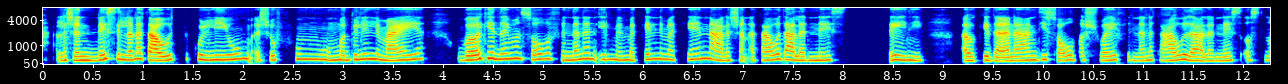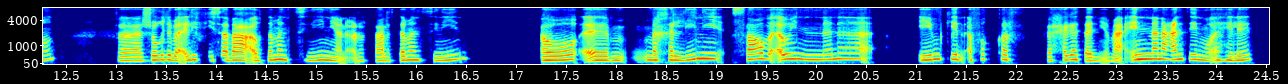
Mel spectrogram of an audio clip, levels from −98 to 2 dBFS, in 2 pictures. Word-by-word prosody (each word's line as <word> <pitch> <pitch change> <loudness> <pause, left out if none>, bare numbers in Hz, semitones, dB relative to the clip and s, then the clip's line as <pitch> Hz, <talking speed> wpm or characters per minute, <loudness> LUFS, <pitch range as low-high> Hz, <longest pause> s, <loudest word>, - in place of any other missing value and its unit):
علشان 210 0 +1
الناس 255 +8 +1
اللي 250 -3 +2
أنا 295 - +3
أتعودت 220 0 +6
كل 255 -2 +1
يوم 265 +5 +2
أشوفهم 265 +4 -3
وهُم 235 -1 0
دول 255 +3 +1
اللي 285 -2 +3
معايا، 230 +6 +3 0.3
وباواجه 240 +9 +4
دايمًا 295 +2 +3
صعوبة 280 0 -1
في 275 -5 -11
إن 220 +1 -1
أنا 285 +5 +2
أنقل 260 -3 -2
من 235 -2 -1
مكان 260 +6 -2
لمكان 270 +4 -1
علشان 215 -3 0
أتعود 225 +5 0
على 225 -3 +4
الناس 215 +2 -4 0.4
تاني 225 -3 0 0.4
أو 200 0 +2
كده، 195 -3 +2
أنا 200 - +1
عندي 230 +3 -1
صعوبة 215 -1 -4
شوية 215 +1 -3
في 230 -4 -21
إن 200 - -9
أنا 215 +3 -3
أتعود 215 +2 +1
على 195 -2 +1
الناس 195 +3 -6
أصلًا، 225 +4 -11 0.6
فشُغلي 205 +4 -1
بقى 215 - +1
لي 240 - -2
فيه 215 -1 -16
7 225 -1 +5
أو - - +1
8 240 +4 -1
سنين 220 0 -6
يعني 195 - -6
قربت 195 0 -8
على 195 0 -1
8 230 +2 0
سنين، 225 +8 -8 0.8
آه، 220 +4 +3
آمم 215 -1 +1
مخلّيني 235 +6 0
صعب 280 +1 +2
أوي 275 +3 +3
إن 250 -3 -2
أنا 290 +2 -3 0.5
يمكن 260 +3 -1
أفكر 265 +2 -5 0.4
في 205 - -6
حاجة 230 +3 -1
تانية، 190 -6 -4
مع 160 - +3
إن 270 +3 +5
أنا 285 -1 +5
عندي 265 +2 +3
المؤهلات 220 +1 -3
230 Hz, 170 wpm, -22 LUFS, 215-260 Hz, 0.8 s, أتعودت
